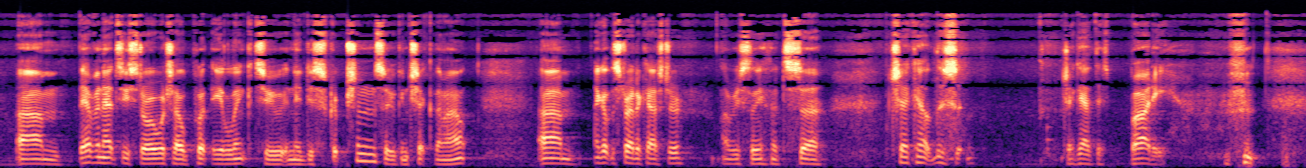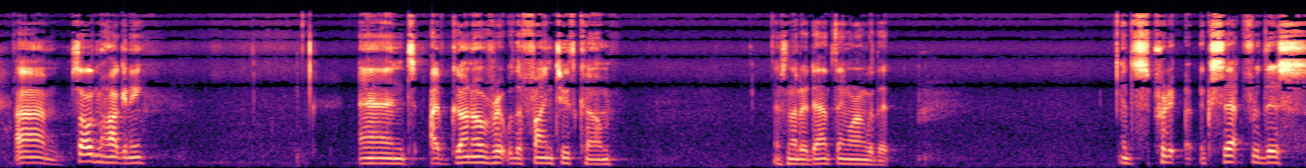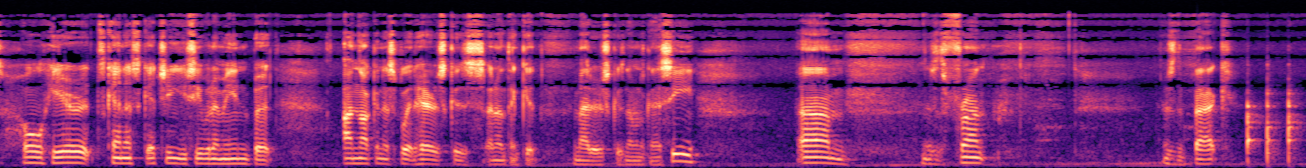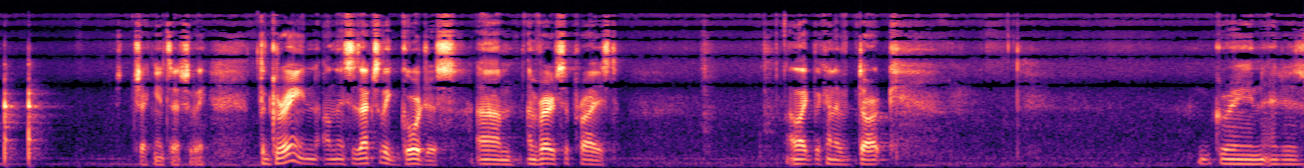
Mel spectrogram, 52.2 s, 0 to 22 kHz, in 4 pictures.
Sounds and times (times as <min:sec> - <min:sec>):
Speech: 0:00.2 - 0:04.8, 0:05.4 - 0:08.3, 0:08.9 - 0:09.8, 0:10.5 - 0:12.6, 0:13.2 - 0:14.6, 0:16.6 - 0:19.3, 0:20.8 - 0:22.1, 0:24.2 - 0:28.9, 0:29.5 - 0:33.1, 0:34.1 - 0:34.7, 0:35.3 - 0:36.2, 0:37.7 - 0:38.5, 0:40.3 - 0:45.4, 0:47.0 - 0:48.3, 0:51.2 - 0:52.2.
